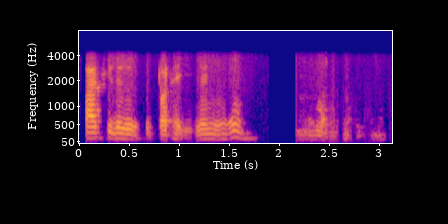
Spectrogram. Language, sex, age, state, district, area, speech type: Nepali, female, 60+, West Bengal, Jalpaiguri, rural, conversation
